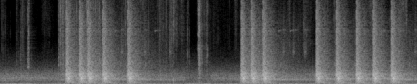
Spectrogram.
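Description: Handgun gunshot sound effects fired in three rapid volleys, about five shots, then three, then about six, each a sharp crack with a short ringing tail.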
